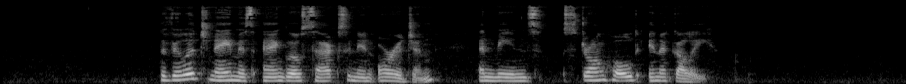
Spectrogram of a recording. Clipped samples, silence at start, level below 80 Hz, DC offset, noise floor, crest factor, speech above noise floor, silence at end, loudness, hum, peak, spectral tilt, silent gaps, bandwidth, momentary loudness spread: under 0.1%; 1.6 s; -64 dBFS; under 0.1%; -64 dBFS; 16 dB; 41 dB; 2 s; -24 LUFS; none; -8 dBFS; -5 dB/octave; none; 16.5 kHz; 10 LU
